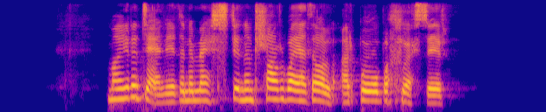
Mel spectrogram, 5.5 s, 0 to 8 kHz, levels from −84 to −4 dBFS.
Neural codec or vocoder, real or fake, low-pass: codec, 16 kHz in and 24 kHz out, 1.1 kbps, FireRedTTS-2 codec; fake; 7.2 kHz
